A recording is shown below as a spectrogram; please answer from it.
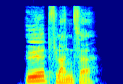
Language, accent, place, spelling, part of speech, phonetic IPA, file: German, Germany, Berlin, Ölpflanze, noun, [ˈøːlˌp͡flant͡sə], De-Ölpflanze.ogg
- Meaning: oil-bearing plant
